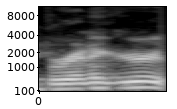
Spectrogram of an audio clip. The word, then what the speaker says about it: Brinegar: I always say Brinegar. It's kind of like vinegar.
